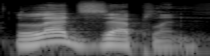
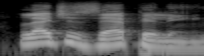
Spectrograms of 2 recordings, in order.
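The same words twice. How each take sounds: First: English-style, with the word shortened and clipped. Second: Portuguese-style, with every letter sounded out. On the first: The speaker calls it right. "o jeito correto é dar essa encurtadinha na palavra" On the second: The speaker calls it wrong. "Dá aquela portuguesada, fala todas as letras possíveis"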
